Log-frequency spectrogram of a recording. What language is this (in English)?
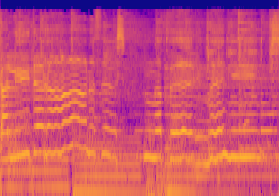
Greek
